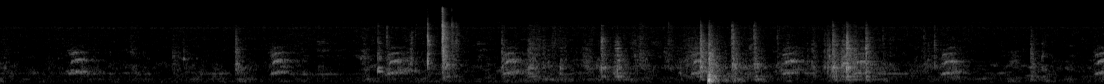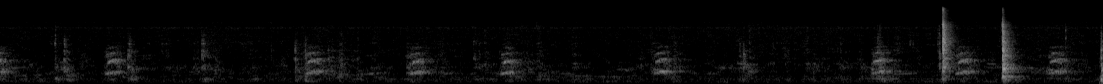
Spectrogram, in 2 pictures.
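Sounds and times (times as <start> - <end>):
clicks and knocks of computer parts: 3.8 - 4.7, 6.9 - 9.4, 20.4 - 21.3.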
